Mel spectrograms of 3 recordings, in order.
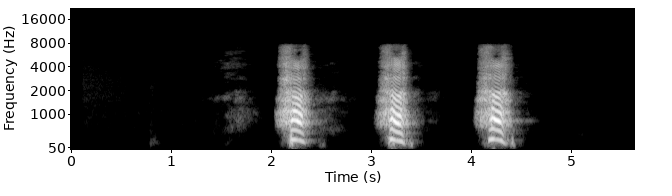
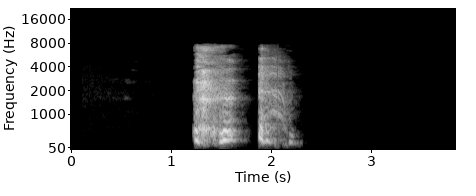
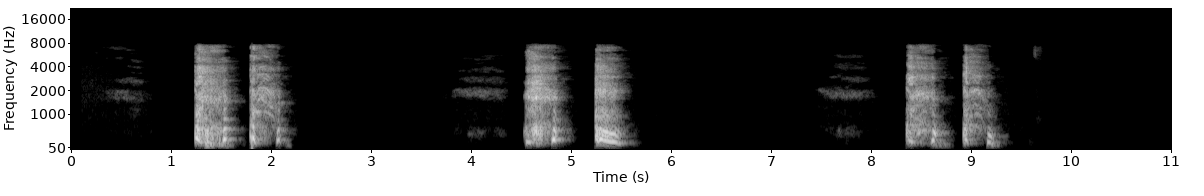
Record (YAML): exhalation_length: 5.6 s
exhalation_amplitude: 28138
exhalation_signal_mean_std_ratio: 0.26
cough_length: 3.8 s
cough_amplitude: 26346
cough_signal_mean_std_ratio: 0.29
three_cough_length: 11.0 s
three_cough_amplitude: 16436
three_cough_signal_mean_std_ratio: 0.29
survey_phase: beta (2021-08-13 to 2022-03-07)
age: 18-44
gender: Female
wearing_mask: 'No'
symptom_cough_any: true
symptom_runny_or_blocked_nose: true
symptom_sore_throat: true
symptom_headache: true
symptom_change_to_sense_of_smell_or_taste: true
symptom_loss_of_taste: true
symptom_onset: 5 days
smoker_status: Ex-smoker
respiratory_condition_asthma: false
respiratory_condition_other: false
recruitment_source: Test and Trace
submission_delay: 1 day
covid_test_result: Positive
covid_test_method: RT-qPCR
covid_ct_value: 21.7
covid_ct_gene: ORF1ab gene
covid_ct_mean: 22.1
covid_viral_load: 57000 copies/ml
covid_viral_load_category: Low viral load (10K-1M copies/ml)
